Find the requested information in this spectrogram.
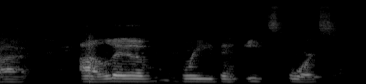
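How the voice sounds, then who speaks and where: Noticeable background noise sits behind a man speaking with an American accent. His pitch is medium. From Texas, Houston area. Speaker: sports writer and vlogger. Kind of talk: casual vlog introduction. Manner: halting, many repeated words.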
